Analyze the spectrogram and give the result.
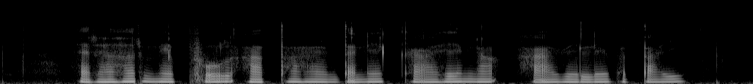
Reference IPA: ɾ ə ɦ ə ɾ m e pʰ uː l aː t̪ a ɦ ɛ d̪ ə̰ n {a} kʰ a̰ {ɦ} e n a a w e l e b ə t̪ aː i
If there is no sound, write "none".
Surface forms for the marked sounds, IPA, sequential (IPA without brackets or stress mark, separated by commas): e, ɦ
